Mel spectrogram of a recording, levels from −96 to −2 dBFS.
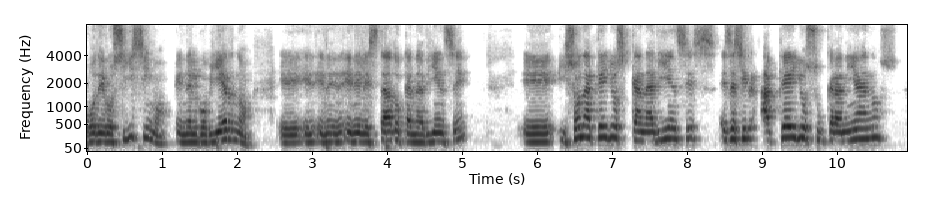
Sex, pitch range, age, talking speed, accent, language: male, 155-200 Hz, 50-69, 105 wpm, Mexican, Spanish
